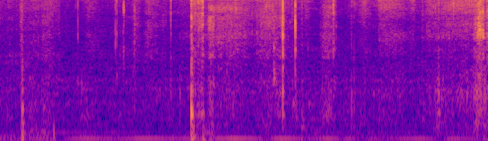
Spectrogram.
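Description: Handling noise from a hand right against the recording phone: a few sharp clicks and light rubbing, the loudest click about a second in, over a steady low hum.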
